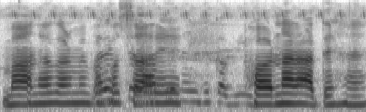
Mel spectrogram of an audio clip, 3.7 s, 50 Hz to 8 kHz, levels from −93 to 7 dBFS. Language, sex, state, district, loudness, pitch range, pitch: Hindi, female, Madhya Pradesh, Umaria, -16 LUFS, 195-225 Hz, 215 Hz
